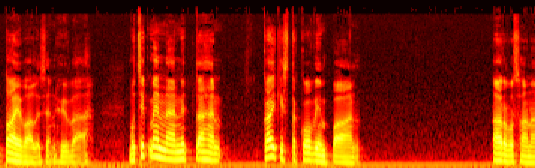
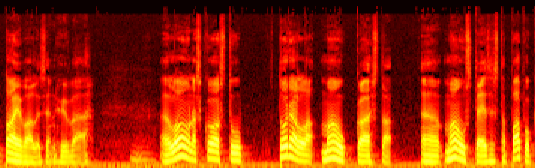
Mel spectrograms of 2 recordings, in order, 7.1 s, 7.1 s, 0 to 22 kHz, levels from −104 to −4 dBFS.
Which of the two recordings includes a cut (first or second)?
first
